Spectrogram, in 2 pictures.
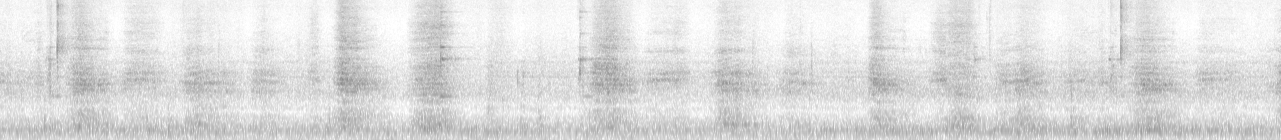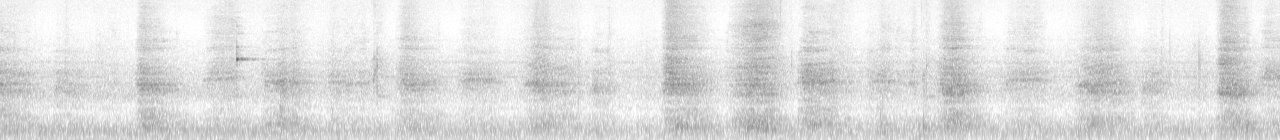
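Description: A man breathing hard under exertion during a set of kettlebell snatches and thrusters: short, sharp exhales, roughly one or two a second, in an uneven rhythm with the reps.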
